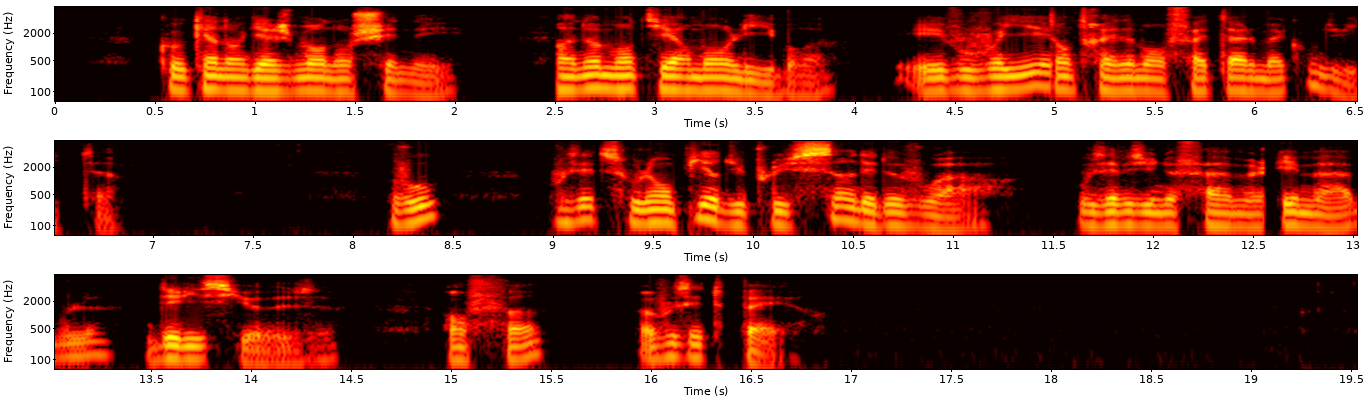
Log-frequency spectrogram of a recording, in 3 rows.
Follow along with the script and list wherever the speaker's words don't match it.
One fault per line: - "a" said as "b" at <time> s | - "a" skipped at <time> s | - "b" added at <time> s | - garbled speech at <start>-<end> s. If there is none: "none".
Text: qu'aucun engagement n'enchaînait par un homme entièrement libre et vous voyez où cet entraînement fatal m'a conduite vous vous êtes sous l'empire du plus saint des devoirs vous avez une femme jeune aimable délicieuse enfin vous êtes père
- "par" skipped at 2.0 s
- "où cet" skipped at 5.0 s
- "jeune" skipped at 12.5 s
